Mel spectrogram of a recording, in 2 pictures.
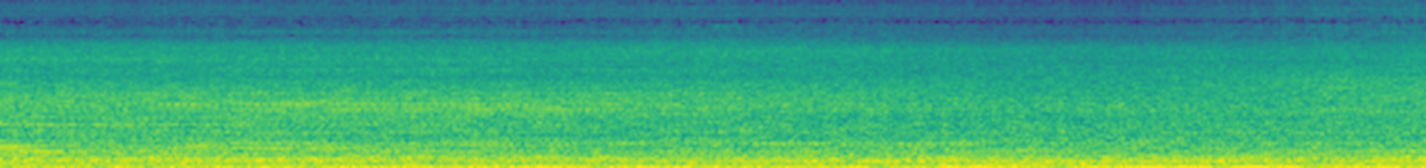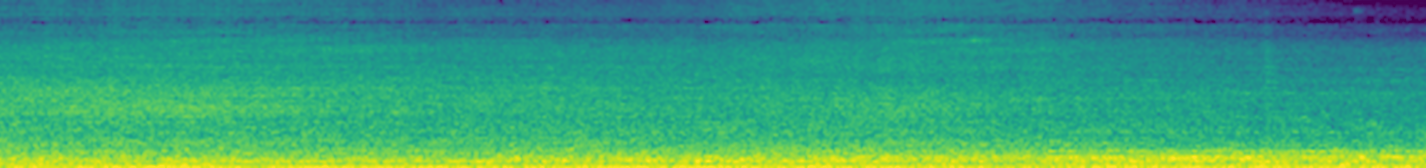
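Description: Passenger train's coaches rolling slowly along the platform, a steady rumble and rush of wheels on the rails.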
